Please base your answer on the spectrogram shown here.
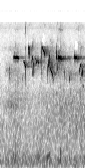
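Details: A dunnock singing from an ash tree in a park: a thin, high, quick jingling warble of squeaky notes on a fairly flat pitch, repeating the same phrase, over faint outdoor background noise.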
